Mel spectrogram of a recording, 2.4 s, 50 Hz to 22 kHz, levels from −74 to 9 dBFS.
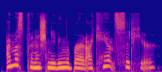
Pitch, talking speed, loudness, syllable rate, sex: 250 Hz, 245 wpm, -18 LUFS, 5.9 syllables/s, female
